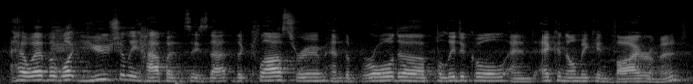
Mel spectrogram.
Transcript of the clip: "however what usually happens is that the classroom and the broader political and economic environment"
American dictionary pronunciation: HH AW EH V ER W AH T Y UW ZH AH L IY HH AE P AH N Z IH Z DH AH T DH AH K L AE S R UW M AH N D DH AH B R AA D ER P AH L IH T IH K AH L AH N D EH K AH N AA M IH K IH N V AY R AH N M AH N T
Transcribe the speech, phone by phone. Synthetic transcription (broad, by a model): HH AW EH V ER W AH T Y UW ZH AH L IY HH AE P AH N Z IH Z DH AH T DH AH K L AE S R UW M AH N DH AH B R AA D ER P AH L IH T IH K AH L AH N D EH K AH N AA M IH K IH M V AY R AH N M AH N T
